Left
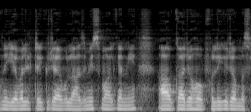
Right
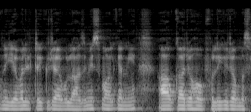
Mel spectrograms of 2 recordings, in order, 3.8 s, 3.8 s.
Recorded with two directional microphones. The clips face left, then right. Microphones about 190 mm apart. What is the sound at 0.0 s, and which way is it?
Speech, 35° left (ahead or behind).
